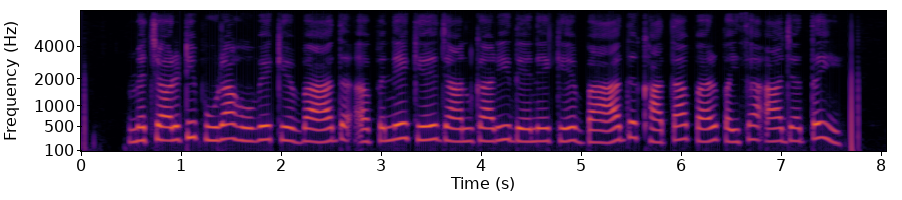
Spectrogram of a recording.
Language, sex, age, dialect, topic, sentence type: Magahi, female, 25-30, Western, banking, question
